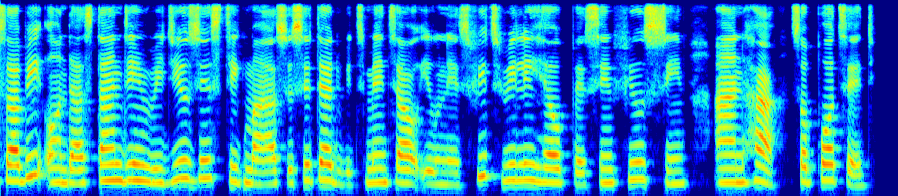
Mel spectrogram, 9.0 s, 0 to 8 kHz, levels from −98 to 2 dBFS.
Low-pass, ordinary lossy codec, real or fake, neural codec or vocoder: 7.2 kHz; none; real; none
